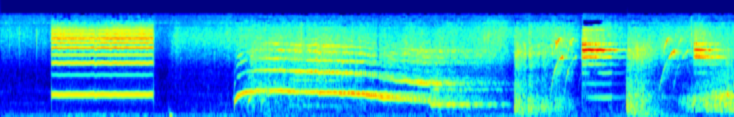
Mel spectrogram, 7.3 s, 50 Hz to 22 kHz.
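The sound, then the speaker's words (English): A radio station's automatic time tone marking 6 o'clock, Biscayne Federal time: a steady, high electronic beep holds for about a second, then swooping synthesized tones slide downward, with another brief beep near the end. No one speaks. “At the automatic tone, 6 o'clock, Biscayne Federal time.”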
